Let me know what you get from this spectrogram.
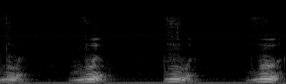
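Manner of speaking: short buzzing V into 우, with pauses; lip-bitten V sound. Shown as a demonstration. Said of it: "아래 입술을 살짝 깨물으면서".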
